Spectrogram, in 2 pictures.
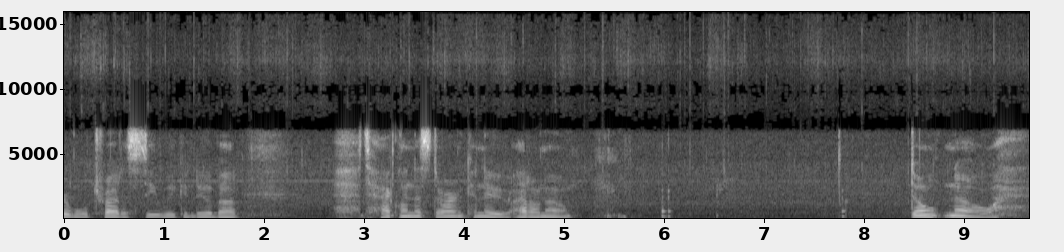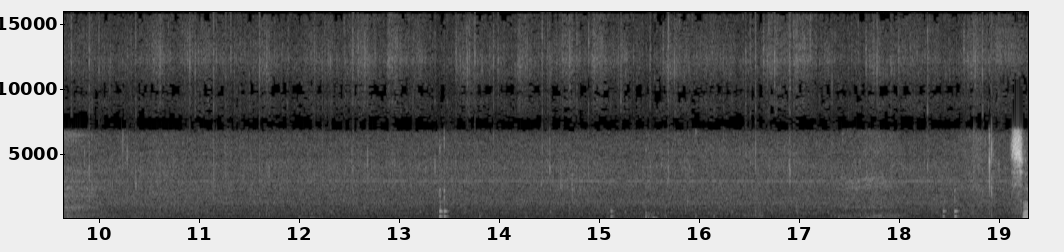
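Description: A paddle splashes softly in calm water.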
